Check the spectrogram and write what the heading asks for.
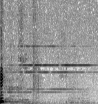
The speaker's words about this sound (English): it's okay. That's Jerry's phone.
